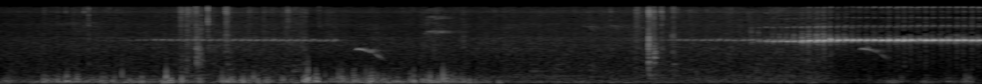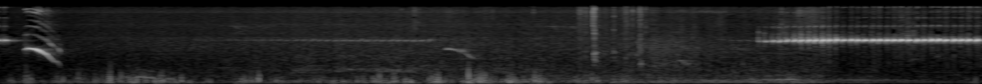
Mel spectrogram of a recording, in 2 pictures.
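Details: Sirtu calling to provoke rivals: faint trills and falling notes build to a loud downslurred whistle, then more trills. The clip ends on a strong, fast, buzzy pulsed trill, with low background rumble throughout.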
